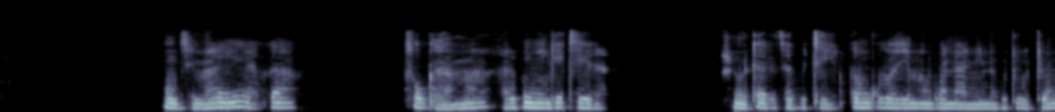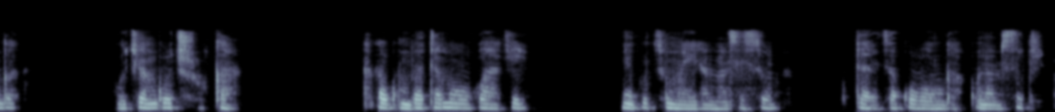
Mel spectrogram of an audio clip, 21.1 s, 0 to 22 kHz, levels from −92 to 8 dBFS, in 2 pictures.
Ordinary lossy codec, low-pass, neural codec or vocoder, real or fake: MP3, 48 kbps; 7.2 kHz; codec, 44.1 kHz, 3.4 kbps, Pupu-Codec; fake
